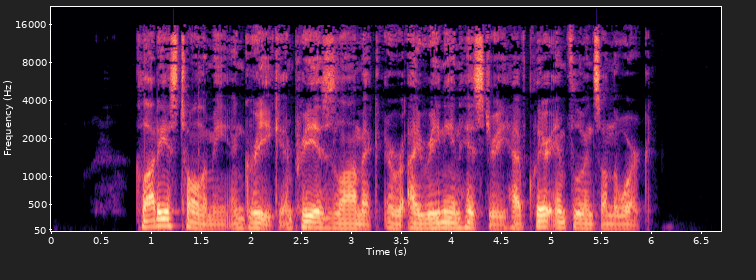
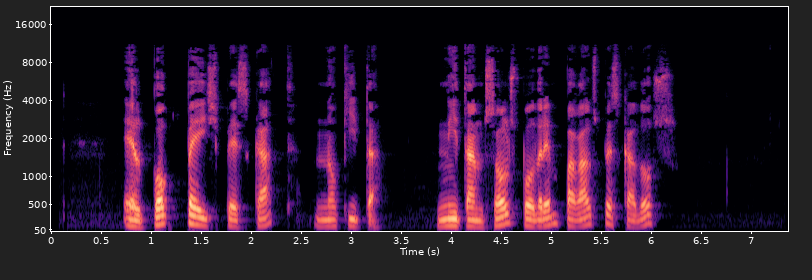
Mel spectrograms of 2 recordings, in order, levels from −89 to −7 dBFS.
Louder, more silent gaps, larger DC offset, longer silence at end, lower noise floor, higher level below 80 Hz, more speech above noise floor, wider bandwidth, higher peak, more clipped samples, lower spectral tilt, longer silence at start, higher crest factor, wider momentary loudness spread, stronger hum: first, -16 LUFS vs -24 LUFS; neither; neither; second, 0.8 s vs 1.2 s; second, -71 dBFS vs -78 dBFS; first, -40 dBFS vs -70 dBFS; about the same, 54 dB vs 54 dB; first, 16 kHz vs 11.5 kHz; first, 0 dBFS vs -4 dBFS; neither; about the same, -4.5 dB/octave vs -5 dB/octave; about the same, 0.85 s vs 0.75 s; about the same, 18 dB vs 22 dB; second, 8 LU vs 13 LU; neither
